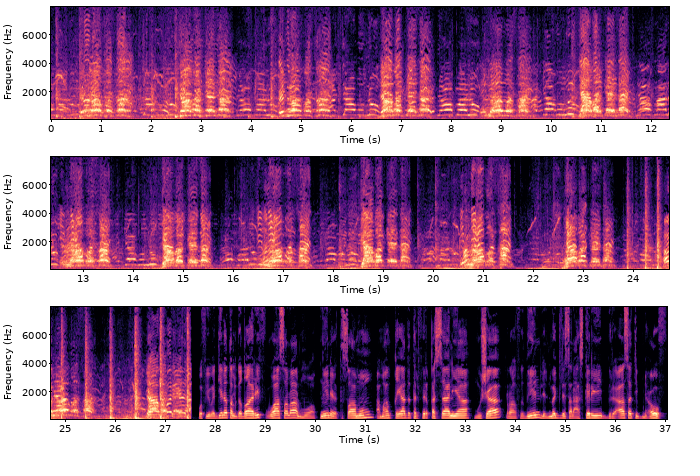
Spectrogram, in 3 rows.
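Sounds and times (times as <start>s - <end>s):
displaced people in Darfur camps chanting: 0.0s - 27.6s
speech: 24.6s - 25.6s, 26.6s - 37.0s.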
